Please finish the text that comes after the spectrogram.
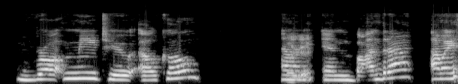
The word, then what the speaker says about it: Bandra: and then they brought me to Elco in bandra am I saying it right yeah yeah and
